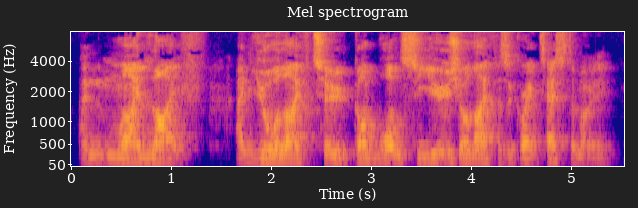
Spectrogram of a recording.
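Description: In a room with audible echo but a quiet background, a man speaks at a fairly slow pace with a medium pitch and ordinary pitch variation. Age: 30s. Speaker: online preacher. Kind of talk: sermon. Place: home room. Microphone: phone near.

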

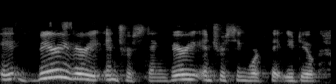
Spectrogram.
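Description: A somewhat breathy woman speaks with very wide pitch swings. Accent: American. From United States. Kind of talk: interview host. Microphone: video call.

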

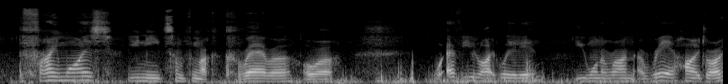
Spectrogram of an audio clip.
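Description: A man with fairly even intonation, against noticeable background noise. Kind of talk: casual bike check talk. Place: street. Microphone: phone near.

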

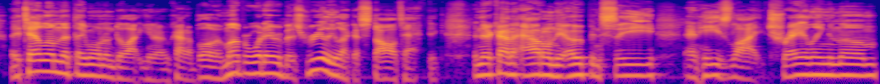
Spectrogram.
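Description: Over a quiet background, a man with a Southern US accent speaks at a fairly quick pace. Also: ordinary pitch variation. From US South. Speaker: podcast host. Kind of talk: casual chat. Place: home room. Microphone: studio mic.

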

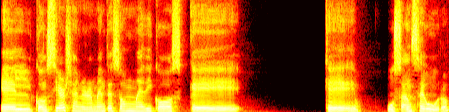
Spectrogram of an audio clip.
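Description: Delivered at a very slow pace with long, frequent pauses, the voice has a dark, mellow tone and fairly even intonation. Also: woman, quiet background. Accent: Puerto Rican. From Puerto Rico, San Juan. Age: 20s. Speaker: physician; guest. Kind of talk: interview. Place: meeting room.

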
